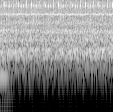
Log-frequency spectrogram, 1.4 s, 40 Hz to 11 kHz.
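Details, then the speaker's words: 2006 BMW 750 N62, check engine light and rough running, idling: steady high hiss with faint whistle, no knocking; crankcase vacuum not reaching its 1.18 inHg level, leak most likely a torn diaphragm, common on this engine. "so so we are not uh we are not pulling enough vacuum because it's not sealing because there's a leak most likely a tear and then so our level is not as high and that too can create drivability problems"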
